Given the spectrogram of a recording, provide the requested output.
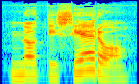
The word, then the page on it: noticiero: Spanish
